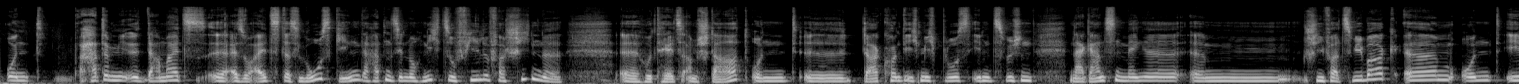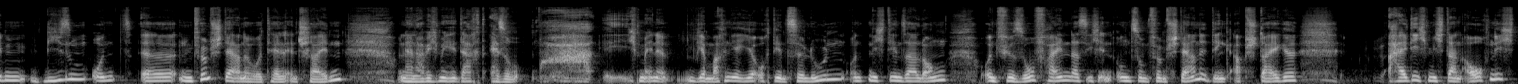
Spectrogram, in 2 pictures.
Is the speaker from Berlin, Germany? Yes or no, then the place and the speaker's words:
yes; Berlin, Germany; als Berliner, der ja nun, sagen wir mal, äh, so Großstadt mit entsprechendem Verkehr gewöhnt ist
